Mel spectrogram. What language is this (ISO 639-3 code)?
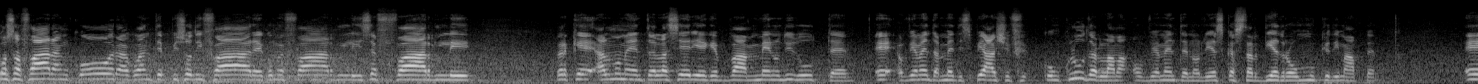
ita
